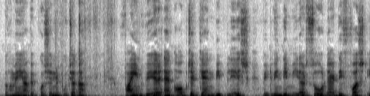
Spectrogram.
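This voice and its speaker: Teen boy slowly talking through math. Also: medium pitch, a bit bright, a little hiss or hum. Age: teens. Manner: slow, step-by-step, reads numbers out one by one. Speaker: student tutor. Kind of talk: explaining a physics problem.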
